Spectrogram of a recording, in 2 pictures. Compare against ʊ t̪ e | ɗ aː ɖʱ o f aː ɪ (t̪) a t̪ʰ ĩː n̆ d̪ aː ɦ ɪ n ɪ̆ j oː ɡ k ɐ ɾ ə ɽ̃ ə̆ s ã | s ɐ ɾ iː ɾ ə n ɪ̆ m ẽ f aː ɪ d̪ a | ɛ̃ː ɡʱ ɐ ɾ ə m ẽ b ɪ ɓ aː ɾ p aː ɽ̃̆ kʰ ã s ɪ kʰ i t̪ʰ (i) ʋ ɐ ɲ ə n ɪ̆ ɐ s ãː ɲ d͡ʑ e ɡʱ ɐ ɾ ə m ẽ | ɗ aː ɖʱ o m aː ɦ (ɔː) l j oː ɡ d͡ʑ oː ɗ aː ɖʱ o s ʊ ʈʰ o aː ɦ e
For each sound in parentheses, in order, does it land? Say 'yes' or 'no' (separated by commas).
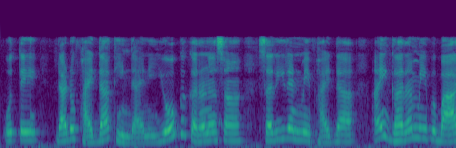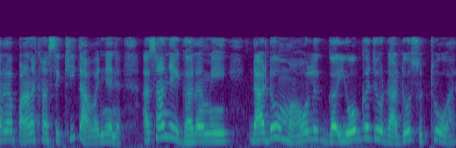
no, no, yes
